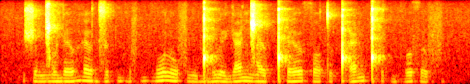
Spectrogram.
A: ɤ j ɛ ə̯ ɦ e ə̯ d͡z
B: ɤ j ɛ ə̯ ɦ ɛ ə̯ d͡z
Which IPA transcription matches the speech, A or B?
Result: B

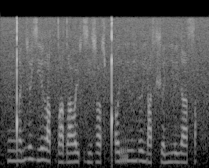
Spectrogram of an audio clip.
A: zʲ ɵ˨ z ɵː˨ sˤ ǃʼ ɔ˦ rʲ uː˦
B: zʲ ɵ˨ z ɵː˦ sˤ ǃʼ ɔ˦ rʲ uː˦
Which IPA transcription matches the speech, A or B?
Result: A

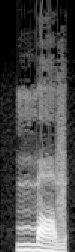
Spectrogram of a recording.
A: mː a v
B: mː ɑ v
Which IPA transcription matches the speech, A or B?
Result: B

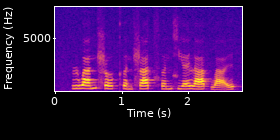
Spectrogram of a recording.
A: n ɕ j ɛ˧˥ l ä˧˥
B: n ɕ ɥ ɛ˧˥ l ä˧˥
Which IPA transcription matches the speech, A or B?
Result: A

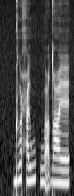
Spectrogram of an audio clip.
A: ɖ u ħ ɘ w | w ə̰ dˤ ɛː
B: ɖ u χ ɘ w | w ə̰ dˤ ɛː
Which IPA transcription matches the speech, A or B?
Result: A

